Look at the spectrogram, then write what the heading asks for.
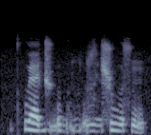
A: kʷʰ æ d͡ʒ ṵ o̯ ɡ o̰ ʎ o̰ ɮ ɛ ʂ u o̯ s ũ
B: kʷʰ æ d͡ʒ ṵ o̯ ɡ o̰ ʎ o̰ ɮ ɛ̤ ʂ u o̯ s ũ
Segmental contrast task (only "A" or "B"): B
